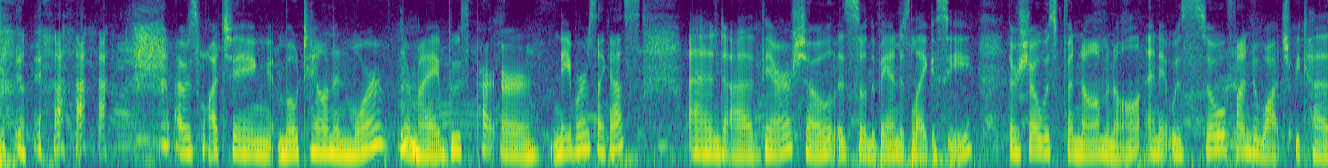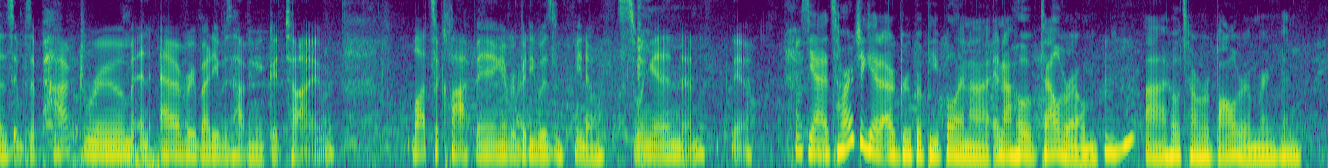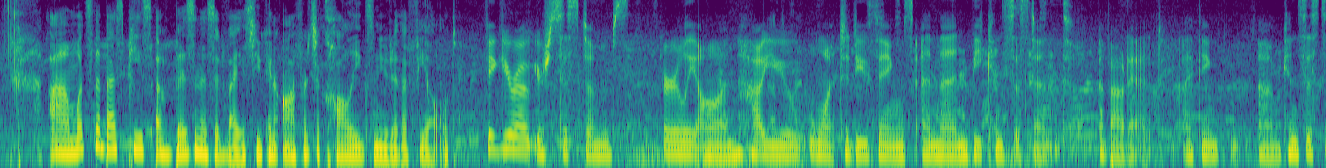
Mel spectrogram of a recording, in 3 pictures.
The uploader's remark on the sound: Live From Our Booth at MAX Part 2. We are back with the rest of booth interview from MAX!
